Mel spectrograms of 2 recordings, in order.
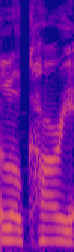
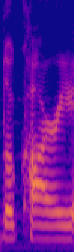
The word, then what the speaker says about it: Okari: will choose its wielder it's called okari I've been saying it wrong that person will become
